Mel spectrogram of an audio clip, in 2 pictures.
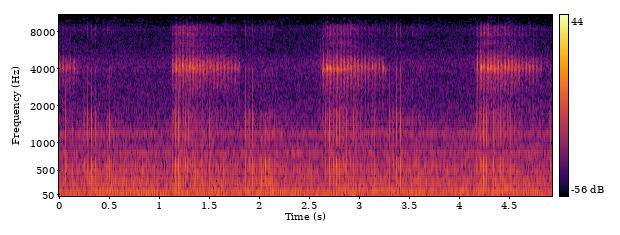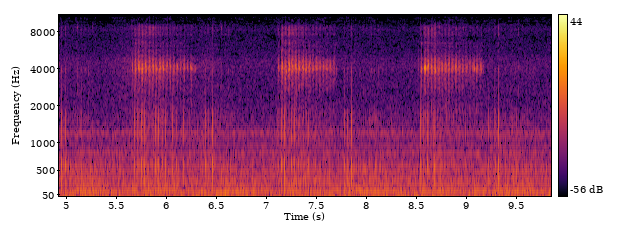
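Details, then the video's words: Domestic cat snoring while asleep indoors: slow, steady breaths about every one and a half seconds, each a soft rasping rush with a thin whistling edge, in a quiet room. "Кот спит"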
